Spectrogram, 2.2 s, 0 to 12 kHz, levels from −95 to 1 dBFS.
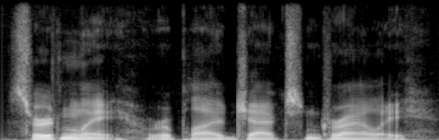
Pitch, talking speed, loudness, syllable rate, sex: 120 Hz, 110 wpm, -18 LUFS, 5.0 syllables/s, male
